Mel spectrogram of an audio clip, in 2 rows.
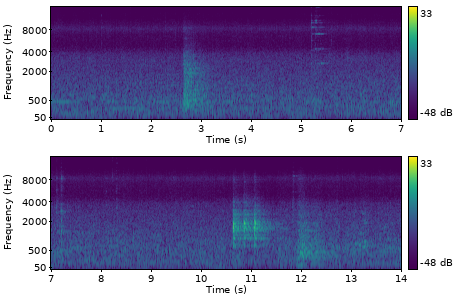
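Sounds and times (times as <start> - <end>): loud metallic clinks: 5.2 - 5.6.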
